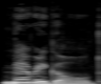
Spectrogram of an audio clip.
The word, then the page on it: marigold: American English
